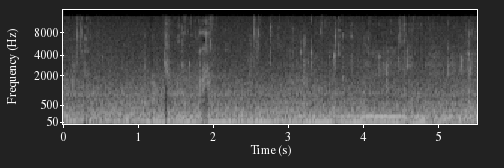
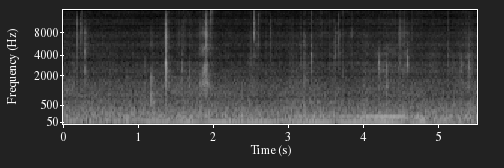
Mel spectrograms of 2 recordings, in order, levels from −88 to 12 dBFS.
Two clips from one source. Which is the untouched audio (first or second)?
first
